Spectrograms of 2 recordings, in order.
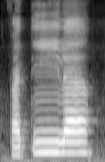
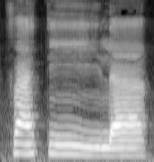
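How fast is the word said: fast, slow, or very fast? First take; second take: very fast; fast. First: The word is said very quickly. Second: The word is said quickly. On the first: "Kalau laju lagi" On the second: "Kalau kita sebut laju"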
